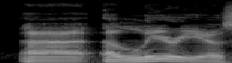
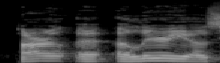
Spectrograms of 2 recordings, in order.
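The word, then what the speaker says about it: Alirios: Illyrios. Oh, I've been saying that wrong, I think. Illyrios. Did I spell that?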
